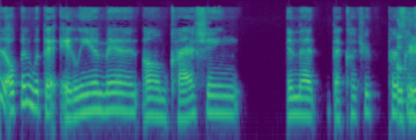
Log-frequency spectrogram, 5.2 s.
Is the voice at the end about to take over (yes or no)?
yes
